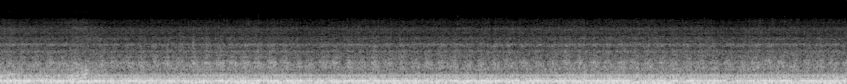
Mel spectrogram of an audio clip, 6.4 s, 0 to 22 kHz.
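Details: 2010 Yamaha R6 four-cylinder: lumpy, uneven idle with a steady irregular stumble; misfire, running on three cylinders, later found to be bent valves in cylinder 4.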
